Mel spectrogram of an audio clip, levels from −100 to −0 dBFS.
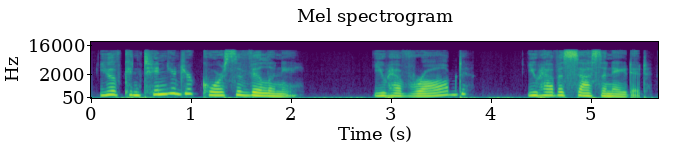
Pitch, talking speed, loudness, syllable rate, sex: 215 Hz, 125 wpm, -18 LUFS, 5.3 syllables/s, female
